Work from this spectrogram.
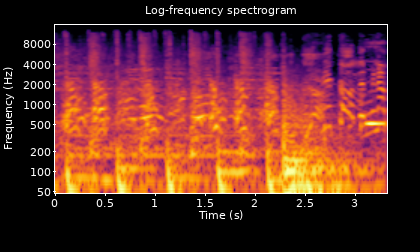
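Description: Dogs barking and yipping in a busy outdoor street scene during a lively game show, several sharp barks in quick succession close by, mixed with excited voices talking over them.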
